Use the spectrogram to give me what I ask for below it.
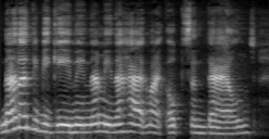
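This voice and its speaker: In a very clean recording with a silent background, a woman speaks with a Panamanian accent. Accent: Panamanian Spanish accent, still noticeable. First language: Spanish. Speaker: vlogger. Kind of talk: personal testimony. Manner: halting, many fillers and restarts.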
